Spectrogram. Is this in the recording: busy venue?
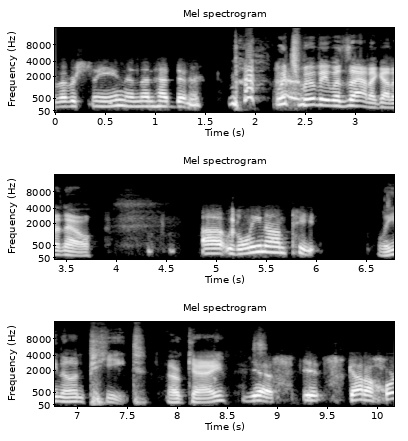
no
